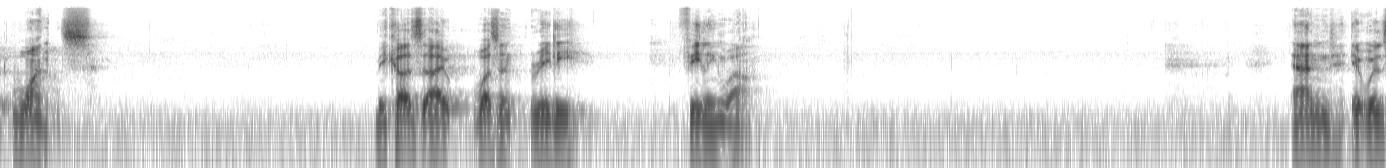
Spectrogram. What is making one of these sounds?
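An elderly man speaks emphatically into a microphone, with pauses between phrases.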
